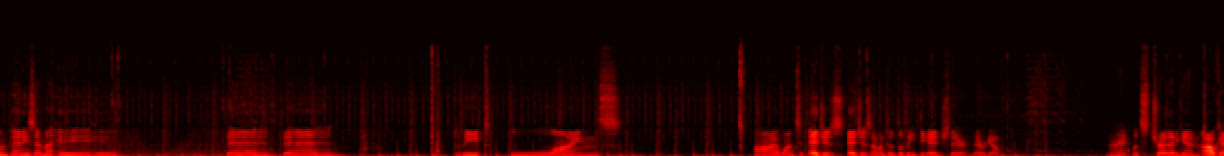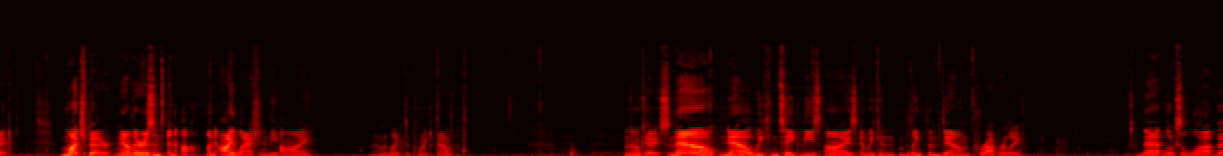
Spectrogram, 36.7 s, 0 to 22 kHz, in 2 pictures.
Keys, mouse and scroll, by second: 1.7 click, 3.3 right click, 6.4 Delete, 15.6 Tab, 16.3 scroll down 1, 16.8-17.2 scroll down 10, 18.4 KP_Decimal, 20.1 scroll up 4, 25.2 KP_0, 26.5-29.2 drag, 30.5-33.1 drag, 36.0-36.7 drag.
